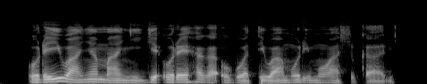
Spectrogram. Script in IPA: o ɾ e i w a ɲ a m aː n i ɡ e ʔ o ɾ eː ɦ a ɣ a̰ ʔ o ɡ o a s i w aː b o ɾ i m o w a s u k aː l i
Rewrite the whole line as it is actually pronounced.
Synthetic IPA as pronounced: o ɾ e i w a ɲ a m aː ɲ i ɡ e ʔ o ɾ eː ɦ a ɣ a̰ ʔ o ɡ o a t i w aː m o ɾ i m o w a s u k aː ɾ i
